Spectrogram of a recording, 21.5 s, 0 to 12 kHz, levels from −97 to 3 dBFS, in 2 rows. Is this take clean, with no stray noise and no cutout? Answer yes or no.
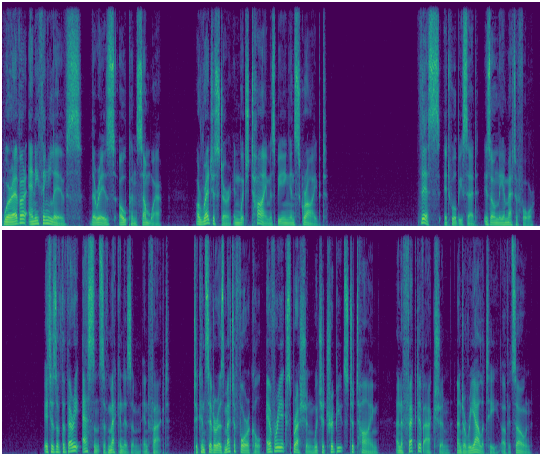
yes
